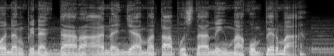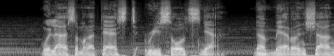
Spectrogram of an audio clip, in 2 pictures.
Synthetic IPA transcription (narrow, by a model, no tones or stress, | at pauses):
onɐŋpɪnɐɡ̚d̪aːɾɐʔaːnɐnɲamɐt̪aːposnaːmɪŋmɐkompɪɾma̰ | mʊlasɐmɐŋat̪ɛst̪ɹɪsolt̪̚sɲa̰ | nɐmɛːɾo̞nʃa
